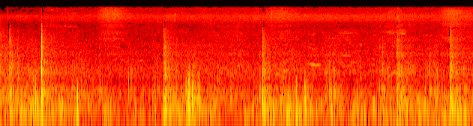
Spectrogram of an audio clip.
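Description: Fireworks going off in the distance: a string of sharp bangs at irregular intervals, about eight in all, two of them close together right at the start.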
